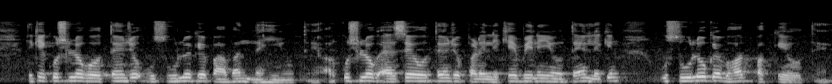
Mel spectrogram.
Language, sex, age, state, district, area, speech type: Urdu, male, 18-30, Uttar Pradesh, Shahjahanpur, urban, spontaneous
